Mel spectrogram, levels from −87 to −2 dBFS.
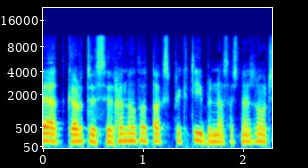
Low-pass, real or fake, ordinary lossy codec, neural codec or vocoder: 10.8 kHz; fake; AAC, 96 kbps; codec, 16 kHz in and 24 kHz out, 0.6 kbps, FocalCodec, streaming, 2048 codes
